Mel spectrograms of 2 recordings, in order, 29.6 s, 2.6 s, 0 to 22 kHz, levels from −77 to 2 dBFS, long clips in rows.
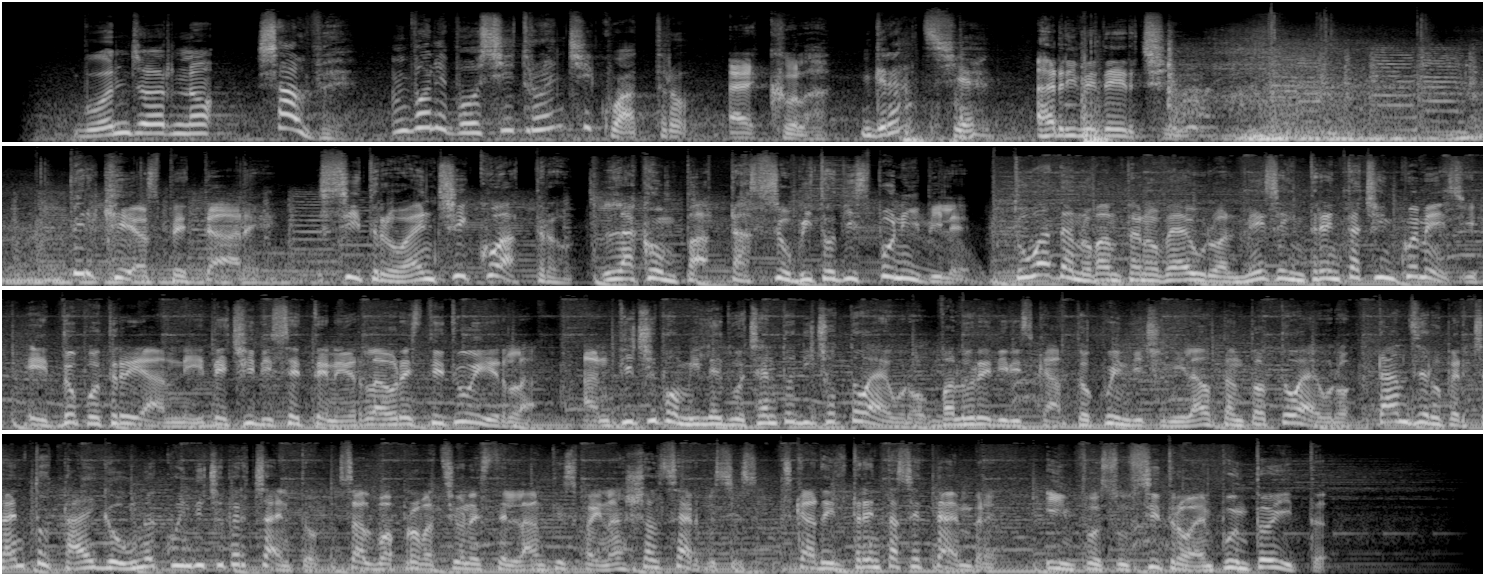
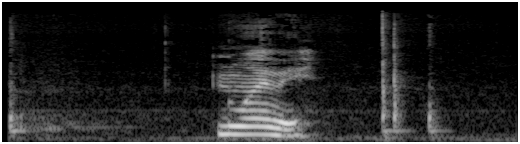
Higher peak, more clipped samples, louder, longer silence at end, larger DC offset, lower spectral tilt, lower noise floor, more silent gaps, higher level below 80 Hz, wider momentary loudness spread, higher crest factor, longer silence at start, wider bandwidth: about the same, -4 dBFS vs -2 dBFS; neither; about the same, -18 LUFS vs -18 LUFS; first, 0.65 s vs 0.4 s; neither; about the same, -4 dB/octave vs -4.5 dB/octave; about the same, -51 dBFS vs -49 dBFS; neither; first, -34 dBFS vs -56 dBFS; second, 6 LU vs 22 LU; about the same, 14 dB vs 18 dB; about the same, 0.15 s vs 0.05 s; first, 19 kHz vs 16.5 kHz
